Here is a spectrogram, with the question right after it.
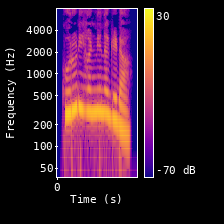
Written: ಕುರುಡಿಹಣ್ಣಿನಗಿಡ

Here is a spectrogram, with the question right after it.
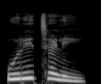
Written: ಉರಚಲ್ಲಿ

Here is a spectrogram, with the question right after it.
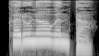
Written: ಕರುಣಾವಂತ

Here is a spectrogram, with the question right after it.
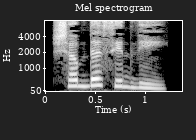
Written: ಶಬ್ದಸಿದ್ಧಿ

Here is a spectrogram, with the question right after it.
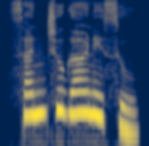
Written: ಸಂಚುಗಾಣಿಸು

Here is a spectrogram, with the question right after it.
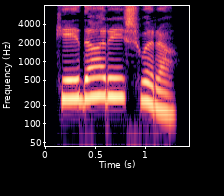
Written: ಕೇದಾರೇಶ್ವರ

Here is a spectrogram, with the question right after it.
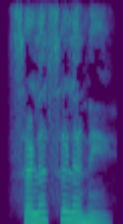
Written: ಸಳಸಳನೆ

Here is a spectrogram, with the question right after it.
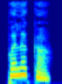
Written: ಪಲಕ

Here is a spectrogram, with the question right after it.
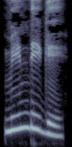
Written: ಮಿಂಟಿಗೆ

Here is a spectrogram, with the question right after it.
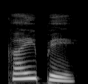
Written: ಕೈಪೆ

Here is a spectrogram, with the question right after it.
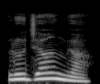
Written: ರುಜಾಂಗ

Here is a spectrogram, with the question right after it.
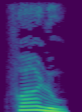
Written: ಫಲಿ

